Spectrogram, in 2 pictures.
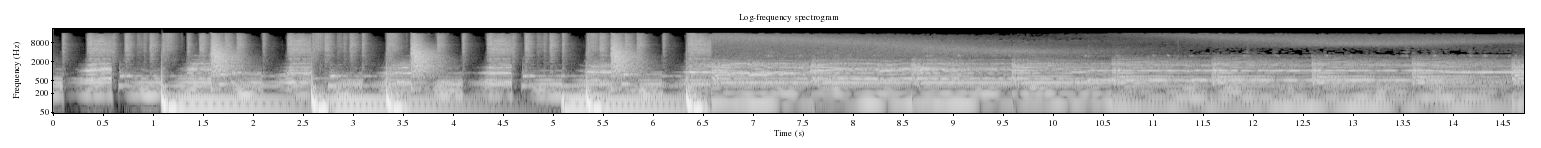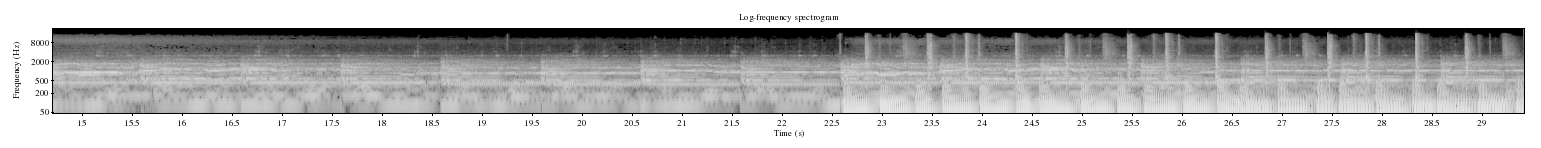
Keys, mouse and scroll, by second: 2.9 alt+click, 19.6 shift+click, 23.0 alt+click.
